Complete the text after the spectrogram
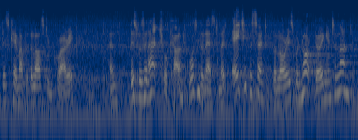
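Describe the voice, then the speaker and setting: High male voice chatting out a point at a meeting, echoey, noisy. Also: big pitch swings, brisk. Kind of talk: informal remarks at a meeting.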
